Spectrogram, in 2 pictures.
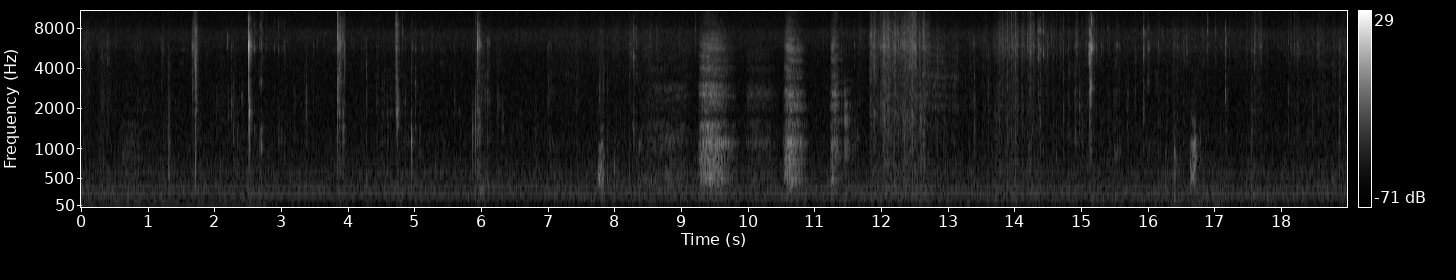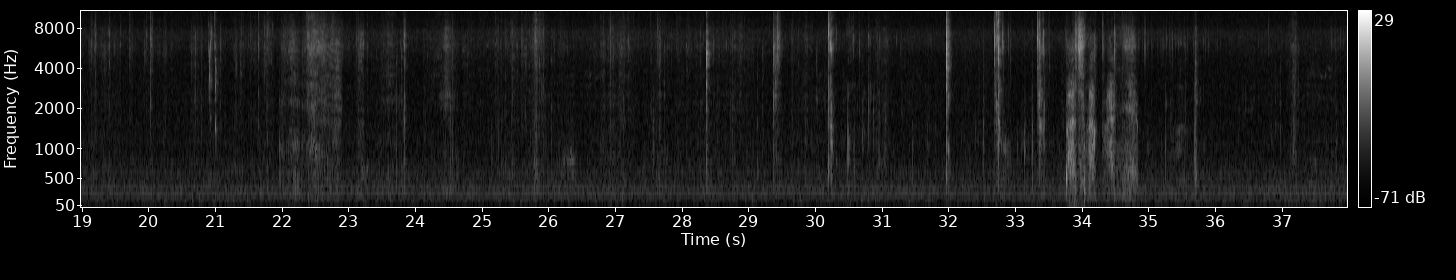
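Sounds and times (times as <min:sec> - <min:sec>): person chewing with mouth clicks: 0:01.2 - 0:06.4, 0:14.8 - 0:17.3, 0:20.7 - 0:21.2, 0:27.4 - 0:35.9.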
